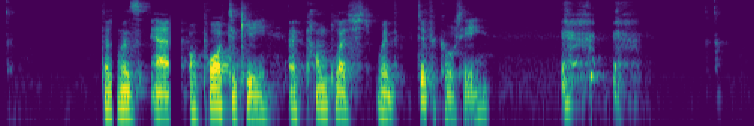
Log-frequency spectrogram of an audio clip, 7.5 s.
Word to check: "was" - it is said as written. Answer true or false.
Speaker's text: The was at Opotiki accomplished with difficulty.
true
